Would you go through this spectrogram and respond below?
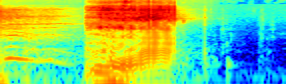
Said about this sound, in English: Yeah, I haven't had a button in a minute. I know. Jeez. Let's throw a fart in. We need it.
